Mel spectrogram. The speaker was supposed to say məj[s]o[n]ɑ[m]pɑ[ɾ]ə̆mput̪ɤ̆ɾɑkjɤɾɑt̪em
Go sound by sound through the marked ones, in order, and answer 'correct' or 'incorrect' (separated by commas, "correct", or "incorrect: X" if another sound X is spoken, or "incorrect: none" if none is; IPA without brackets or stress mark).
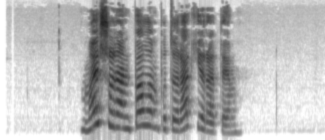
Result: incorrect: ʃ, correct, incorrect: n, incorrect: l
